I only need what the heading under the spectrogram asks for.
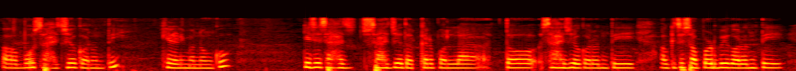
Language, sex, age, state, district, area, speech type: Odia, female, 18-30, Odisha, Sundergarh, urban, spontaneous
